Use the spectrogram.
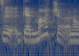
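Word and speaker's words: genmaicha: Gimmacha not with the J sound. Gen matcha.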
